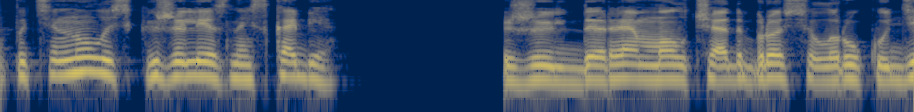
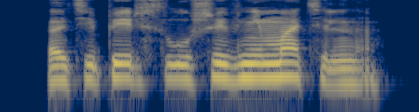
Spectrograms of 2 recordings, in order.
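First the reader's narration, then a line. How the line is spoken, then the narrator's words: Deep bass voice. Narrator (Russian): пробасил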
